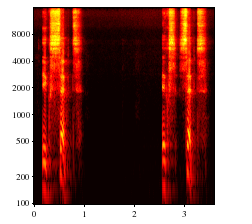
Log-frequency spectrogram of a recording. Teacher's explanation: they have the stress on the second syllable their stress is usually on the second syllable for the rule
